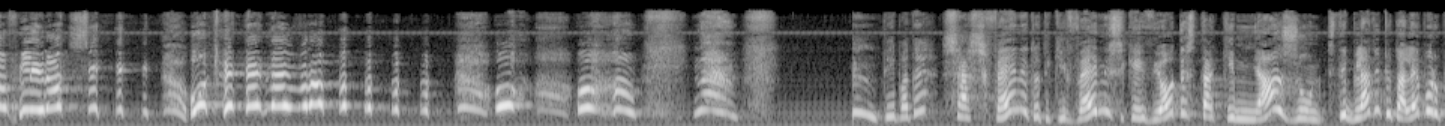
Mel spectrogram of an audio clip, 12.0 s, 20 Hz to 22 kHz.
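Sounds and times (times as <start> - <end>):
woman gasping: 1.3 - 1.6, 3.8 - 6.5.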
